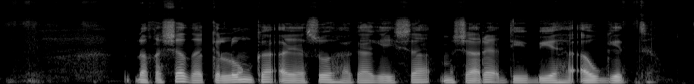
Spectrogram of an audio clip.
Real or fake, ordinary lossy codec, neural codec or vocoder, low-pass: real; none; none; none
